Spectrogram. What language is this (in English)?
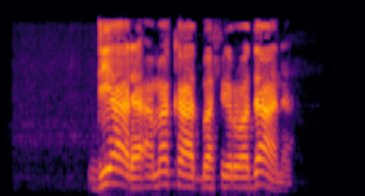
Central Kurdish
